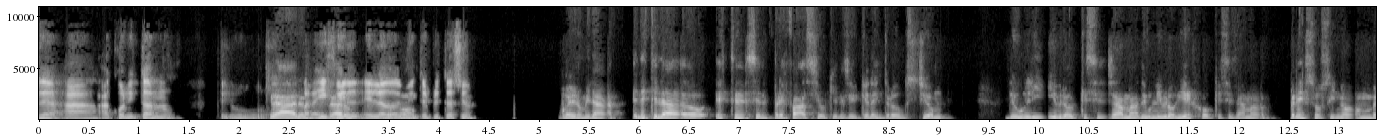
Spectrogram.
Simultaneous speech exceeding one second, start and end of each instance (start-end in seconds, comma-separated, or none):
2.6-3.8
